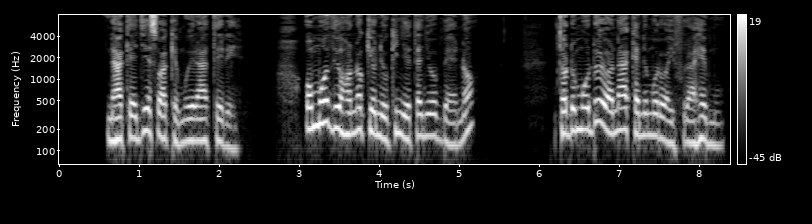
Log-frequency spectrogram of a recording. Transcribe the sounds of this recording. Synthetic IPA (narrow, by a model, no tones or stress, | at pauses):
nakɛd͡ʒɛsoakemweɾaːteɾe | omoðioɦɔnɔkiɔneokiɲetɛɲeobɛnɔ | tɔdomoːndoːjɔnakɛnemoɾowaifuɾaɦemu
